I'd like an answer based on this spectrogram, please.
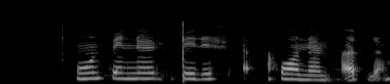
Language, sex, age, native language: Icelandic, male, 10, Icelandic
